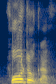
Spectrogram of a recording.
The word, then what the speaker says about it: photograph: For example, photograph. You can see the fo is louder.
